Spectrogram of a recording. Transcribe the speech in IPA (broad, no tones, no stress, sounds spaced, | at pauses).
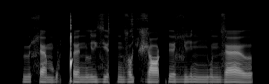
ʉ ɬ æ m b ɔ ǃ ɛ n l i zʲ ɑ t n z ɔ ç ʒ ɑ k e ɮ i n ɲ u n z æ ə̯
